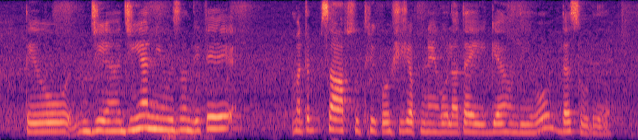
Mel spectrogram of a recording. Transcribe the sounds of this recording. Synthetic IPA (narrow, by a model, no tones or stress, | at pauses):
t̪eːoːd͡ʒãd͡ʒɪːãːnjuːzʊ̃nd̪iːt̪eː | mət̪ləbsaːpʰsut̪ʰɾiːkoːʃɪʃəpneːɡoːlãːt̪ãːeiɡɛːɦʊ̃nd̪iːɛoːd̪əsuːɾd̪eɛː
